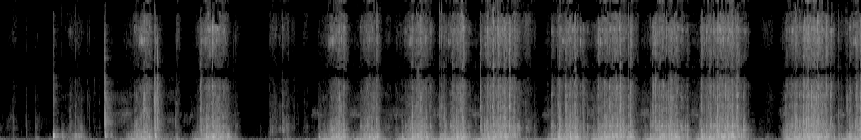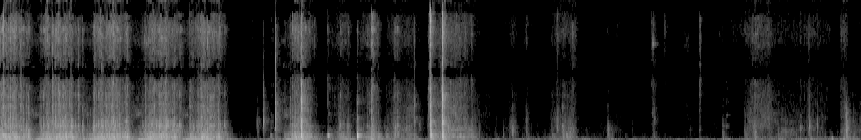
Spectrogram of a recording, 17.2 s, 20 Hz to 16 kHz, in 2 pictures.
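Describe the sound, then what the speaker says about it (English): A sewing machine top stitches along a base with a 1/8 seam allowance, running in several bursts of rapid, even needle chatter separated by short pauses, then falling quiet near the end. "top stitch along your base with a 1/8 seam allowance"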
